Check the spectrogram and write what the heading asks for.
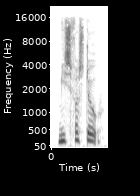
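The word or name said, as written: MISFORSTÅS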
